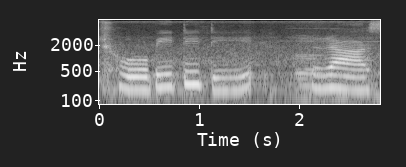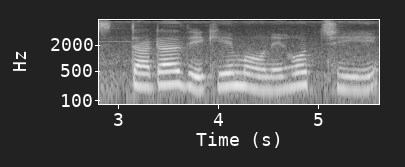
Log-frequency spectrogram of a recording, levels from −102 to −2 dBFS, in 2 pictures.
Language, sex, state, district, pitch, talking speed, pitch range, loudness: Bengali, female, West Bengal, Malda, 200 Hz, 55 wpm, 185-225 Hz, -18 LUFS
